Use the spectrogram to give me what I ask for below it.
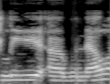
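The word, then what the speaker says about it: Leigh Whannell: His name is Lee Winnell, I think is how you would pronounce his name.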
